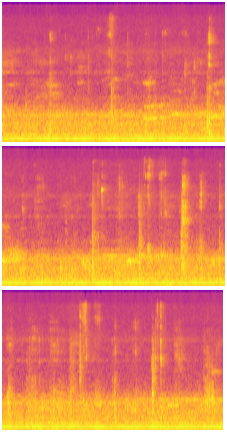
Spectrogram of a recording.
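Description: Close, quiet chewing of a chewy baked snack coated with sesame and tasting of peanut, soft moist bites and squishy mouth sounds repeating over a low steady hum.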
